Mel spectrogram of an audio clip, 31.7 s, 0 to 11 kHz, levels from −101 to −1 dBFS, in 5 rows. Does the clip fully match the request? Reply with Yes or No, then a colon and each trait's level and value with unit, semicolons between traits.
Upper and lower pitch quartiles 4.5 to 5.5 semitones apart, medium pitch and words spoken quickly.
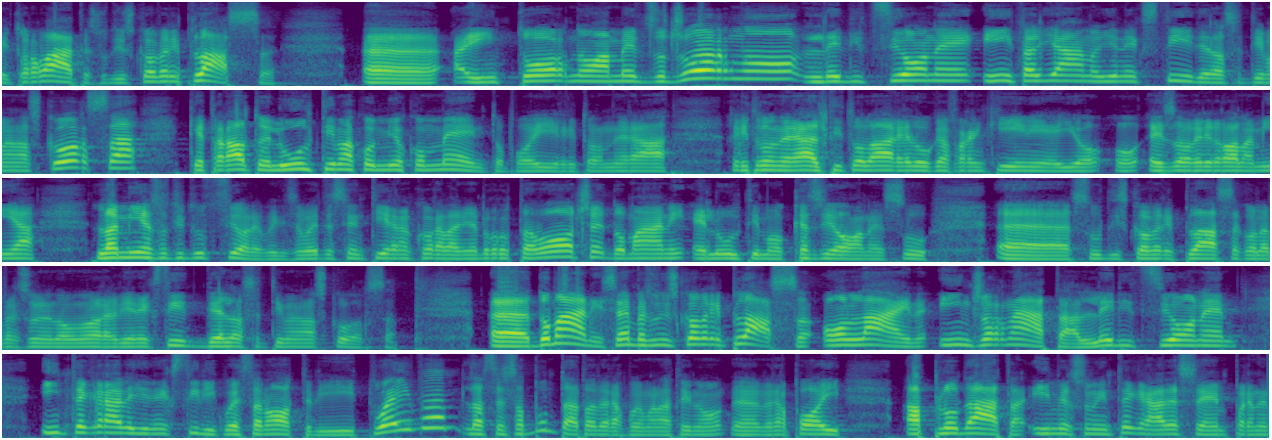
Yes: average, 4.9 semitones; medium, 170 Hz; fast, 190 wpm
